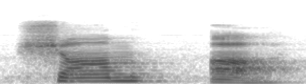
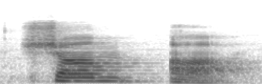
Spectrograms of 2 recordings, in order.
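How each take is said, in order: The two takes are said the same way.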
